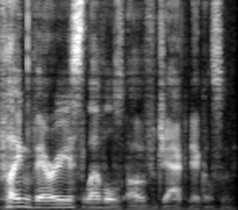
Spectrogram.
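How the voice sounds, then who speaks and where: A man's voice: fairly low pitch, animated, moderate pace. Joking, laughing male podcast co-host. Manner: laughing, joking banter with frequent restarts. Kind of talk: casual chat. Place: home basement.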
